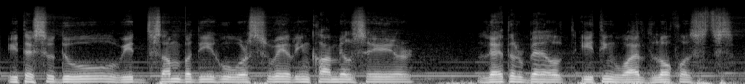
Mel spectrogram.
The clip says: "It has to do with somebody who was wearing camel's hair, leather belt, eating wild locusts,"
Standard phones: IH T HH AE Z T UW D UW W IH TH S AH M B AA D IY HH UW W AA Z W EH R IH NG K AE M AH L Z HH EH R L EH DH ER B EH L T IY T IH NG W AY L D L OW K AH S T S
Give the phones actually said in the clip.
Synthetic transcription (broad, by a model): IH T HH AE S T UW D UW W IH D S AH M B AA D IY HH UW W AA S W EH R IH NG K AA M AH L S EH R L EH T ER B EH L T IY T IH NG W AY L D L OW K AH S T S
